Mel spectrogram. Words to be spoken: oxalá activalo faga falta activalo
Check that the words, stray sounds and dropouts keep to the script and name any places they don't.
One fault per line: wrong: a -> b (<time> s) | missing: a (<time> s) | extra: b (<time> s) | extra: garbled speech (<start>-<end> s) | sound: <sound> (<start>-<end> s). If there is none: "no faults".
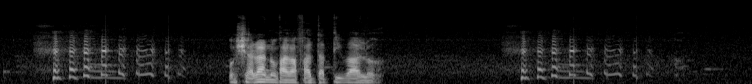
sound: laugh (0.3-1.9 s)
wrong: activalo -> non (2.7 s)
sound: laugh (5.0-6.6 s)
